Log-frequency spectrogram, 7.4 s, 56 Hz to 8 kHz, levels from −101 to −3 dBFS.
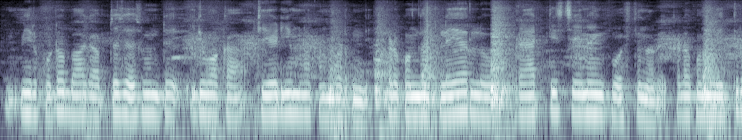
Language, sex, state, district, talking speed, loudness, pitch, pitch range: Telugu, male, Karnataka, Raichur, 180 wpm, -16 LUFS, 135 Hz, 130-140 Hz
